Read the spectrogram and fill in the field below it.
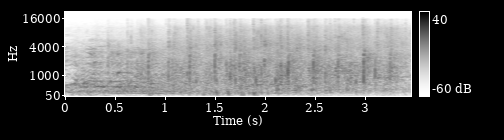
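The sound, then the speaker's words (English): An audience applauds steadily, a dense crackle of many hands clapping at once that stays fairly even in loudness for a few seconds, with no voices standing out. “Can we do that again and you'll all applaud?”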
